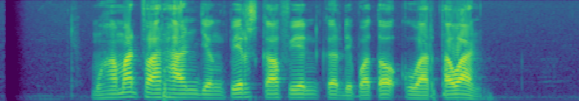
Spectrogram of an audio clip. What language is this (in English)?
Sundanese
